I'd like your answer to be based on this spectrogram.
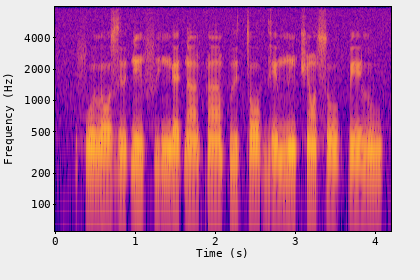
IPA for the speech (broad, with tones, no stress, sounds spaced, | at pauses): f o˧ l ɔ˨ z ɨ˨ ɗ ĩ˦ f i˧ ŋ ɛ˧ ɗ ã˨ k ã˨ p ɨ˦ t ɔ˧ ɡ e˨ m ĩ˧ t͡ʃ ɔ̃˦ s o˨ k͡p e˨ l u˦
